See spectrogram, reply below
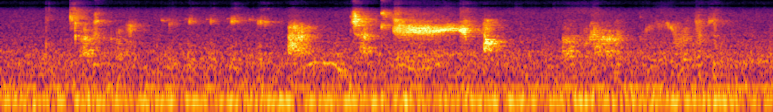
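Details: Thirteen-month-old male pet budgerigar that talks in Korean and Japanese, chattering away alone; soft, fairly distant run of scratchy chirps and garbled word-like bursts with brief pauses.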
